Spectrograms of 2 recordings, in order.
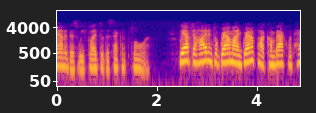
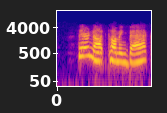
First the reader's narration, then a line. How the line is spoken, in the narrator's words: I screamed at him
